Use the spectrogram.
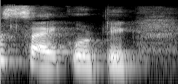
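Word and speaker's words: psychotic: साइकोटिक क्या बोलते हैं साइकोटिक यहां पी आपका साइलेंट है ध्यान दीजिएगा वन हु is addicted to hard drinks.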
